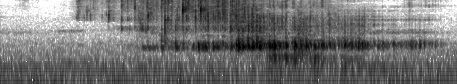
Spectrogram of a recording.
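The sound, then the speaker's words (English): Red ale, just opened, pours steadily into a glass for about two seconds, a gurgling splash of liquid with a faint ringing tone as the glass fills, with no voices. “And the pour.”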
